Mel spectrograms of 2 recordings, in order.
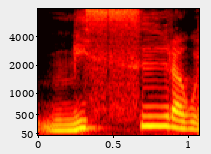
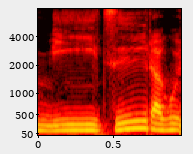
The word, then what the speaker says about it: Ms.: 그리고 요 미스라고 읽으면 안 되고 미즈라고 읽는 것이 정확한 발음입니다.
